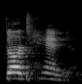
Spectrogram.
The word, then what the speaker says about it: D'Artagnan: D'Artagnan, yes.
